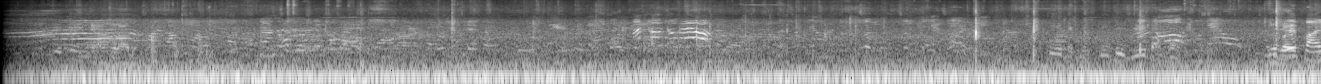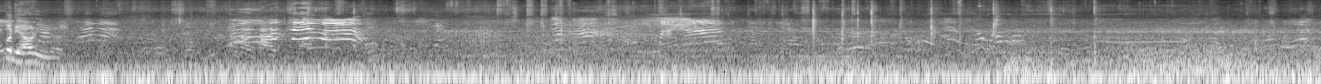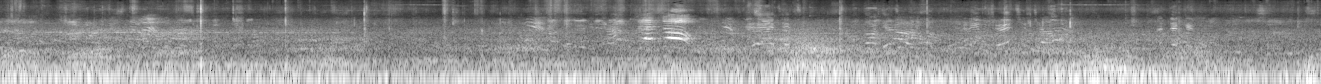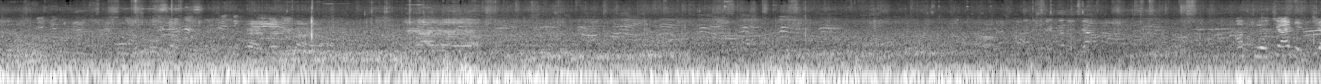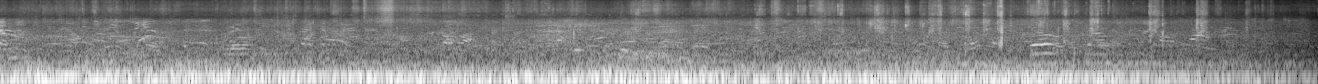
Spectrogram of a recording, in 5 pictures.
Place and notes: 大園海濱休憩區, Dayuan Dist., Taoyuan City - Sightseeing fishing port
Sightseeing fishing port, Visitors, Child, Aircraft sound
